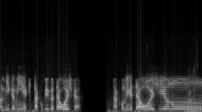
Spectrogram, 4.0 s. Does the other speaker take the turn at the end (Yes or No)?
Yes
